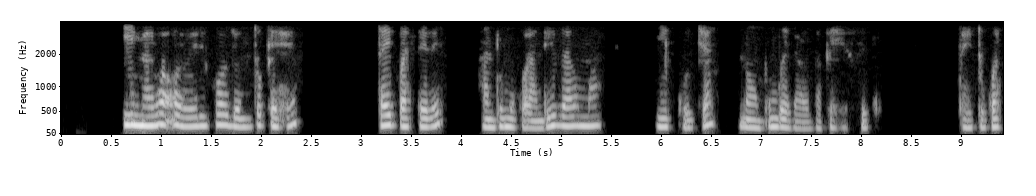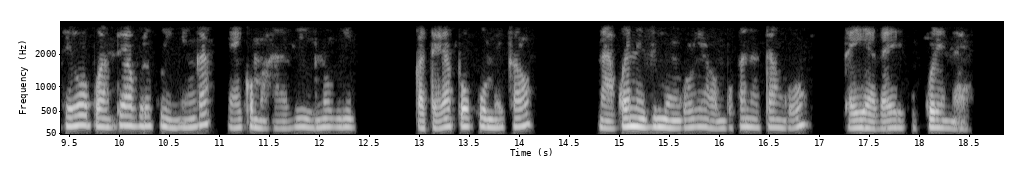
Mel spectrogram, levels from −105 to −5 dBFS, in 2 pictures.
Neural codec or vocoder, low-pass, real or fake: vocoder, 24 kHz, 100 mel bands, Vocos; 3.6 kHz; fake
